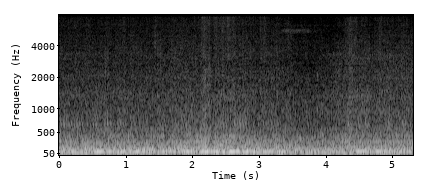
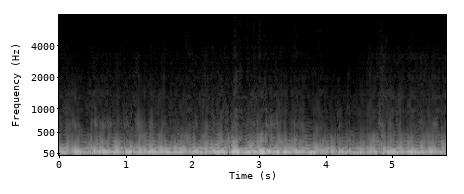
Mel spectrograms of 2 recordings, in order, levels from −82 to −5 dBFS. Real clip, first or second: first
